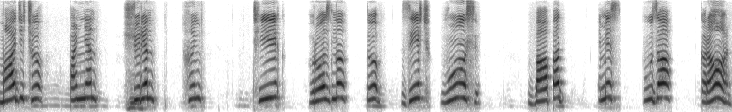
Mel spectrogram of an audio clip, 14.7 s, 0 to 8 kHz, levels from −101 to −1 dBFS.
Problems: none marked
